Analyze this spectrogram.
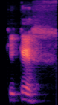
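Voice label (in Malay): "kikis", Malay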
